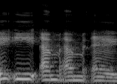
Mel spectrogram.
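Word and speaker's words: Aemma: remember asked chris um it's spelled a e m m a it's emma emma emma yeah a e m m emma amma emma so mom that's right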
